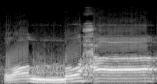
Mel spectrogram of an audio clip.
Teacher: ضاد 2 دفعہ پڑھا جائے گا، پر پڑھیں گے ضاد کو، واو ضاد پہ پیش ہونٹ گول کر دیے جائیں گے۔ ہا، یہ الف مدہ ہے، آواز ہوا میں ختم ہو جائے گی، جھٹکے یا ایک الف سے زیادہ بھی مقدار میں کھینچنا منع ہے۔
